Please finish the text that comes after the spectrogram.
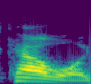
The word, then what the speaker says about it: Cowal: Is it Cowal or Cowal? It is Cowal. You pronounce it the first Cowal, time, right? Like Simon Cowal.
